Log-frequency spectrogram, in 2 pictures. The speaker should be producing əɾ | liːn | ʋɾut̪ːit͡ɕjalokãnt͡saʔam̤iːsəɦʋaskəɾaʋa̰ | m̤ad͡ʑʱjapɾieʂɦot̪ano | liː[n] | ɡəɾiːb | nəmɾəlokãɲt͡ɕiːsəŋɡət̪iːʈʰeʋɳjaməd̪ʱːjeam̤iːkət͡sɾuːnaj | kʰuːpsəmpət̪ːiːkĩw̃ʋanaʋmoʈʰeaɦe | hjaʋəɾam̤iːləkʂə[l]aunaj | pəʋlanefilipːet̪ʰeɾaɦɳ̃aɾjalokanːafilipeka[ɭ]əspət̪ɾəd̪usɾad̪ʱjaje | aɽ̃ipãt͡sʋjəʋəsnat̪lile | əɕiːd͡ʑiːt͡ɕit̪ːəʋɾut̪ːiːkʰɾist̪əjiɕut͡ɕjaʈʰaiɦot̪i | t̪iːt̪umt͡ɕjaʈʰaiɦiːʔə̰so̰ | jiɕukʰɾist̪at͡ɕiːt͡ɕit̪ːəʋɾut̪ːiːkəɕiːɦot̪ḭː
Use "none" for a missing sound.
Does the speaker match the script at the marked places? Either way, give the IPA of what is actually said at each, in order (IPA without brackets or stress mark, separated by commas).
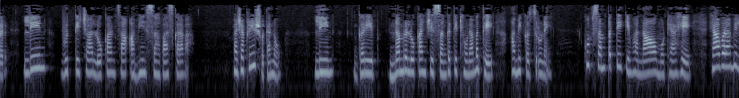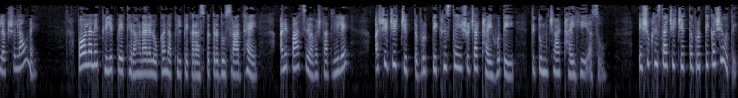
n, l, ɾ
